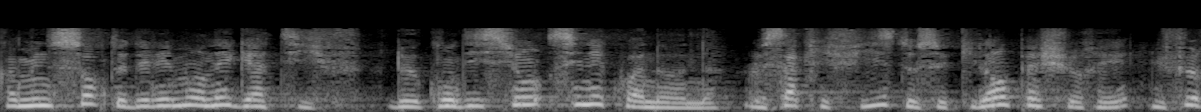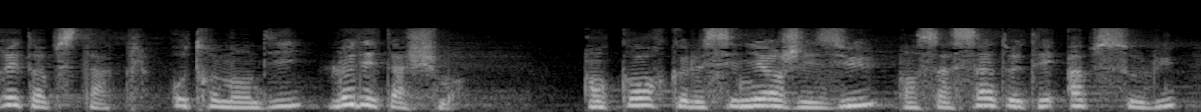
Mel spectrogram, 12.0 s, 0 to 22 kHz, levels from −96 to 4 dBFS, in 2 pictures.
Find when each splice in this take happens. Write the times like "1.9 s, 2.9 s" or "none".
1.9 s, 3.6 s, 5.7 s, 7.6 s, 8.6 s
